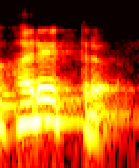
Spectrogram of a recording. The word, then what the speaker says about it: Haretra: So Hare Yukta Atra, Haretra, and when we have to pronounce, then we do not pronounce this as A. We just skip it because it's deleted. So Haretra.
